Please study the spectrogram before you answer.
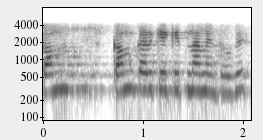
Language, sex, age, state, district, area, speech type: Hindi, female, 18-30, Bihar, Vaishali, rural, conversation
